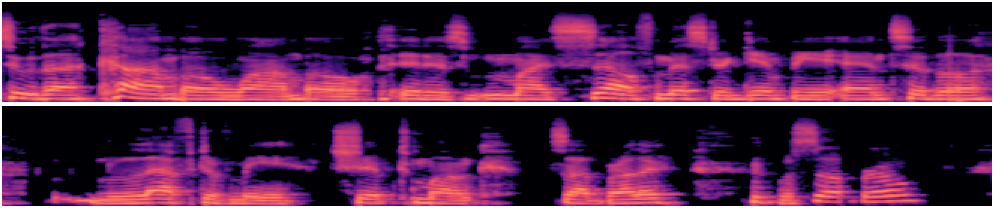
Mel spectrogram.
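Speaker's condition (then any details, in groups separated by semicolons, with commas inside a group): No condition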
